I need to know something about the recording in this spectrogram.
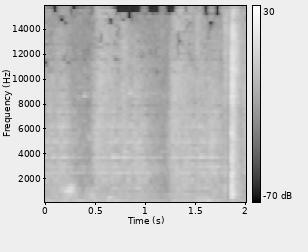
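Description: Background music, a short voice early on, and one sharp whack near the end as a toy sword strikes.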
